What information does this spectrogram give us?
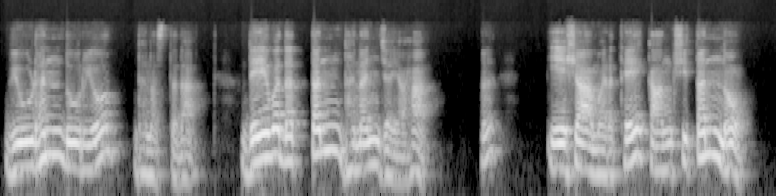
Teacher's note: म्हणजे इथे त्याचा उच्चार करताना आपल्याला न वर्गीय अनुस्वाराचा उच्चार करताना न नळाचा जो आहे त्या वर्गातील अनुनासिक आपण वापरलेला आहे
